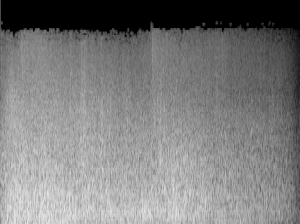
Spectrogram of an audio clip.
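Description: A loud, steady rush of wind and sea surf, used as an intro sound effect. It fades out over the last couple of seconds.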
